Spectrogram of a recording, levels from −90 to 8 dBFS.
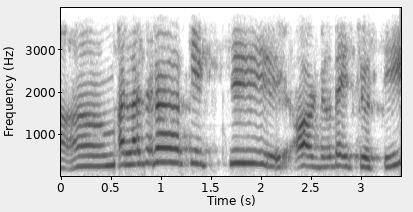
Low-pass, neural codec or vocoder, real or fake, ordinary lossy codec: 3.6 kHz; codec, 16 kHz, 16 kbps, FunCodec, trained on LibriTTS, 50 frames a second; fake; Opus, 32 kbps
